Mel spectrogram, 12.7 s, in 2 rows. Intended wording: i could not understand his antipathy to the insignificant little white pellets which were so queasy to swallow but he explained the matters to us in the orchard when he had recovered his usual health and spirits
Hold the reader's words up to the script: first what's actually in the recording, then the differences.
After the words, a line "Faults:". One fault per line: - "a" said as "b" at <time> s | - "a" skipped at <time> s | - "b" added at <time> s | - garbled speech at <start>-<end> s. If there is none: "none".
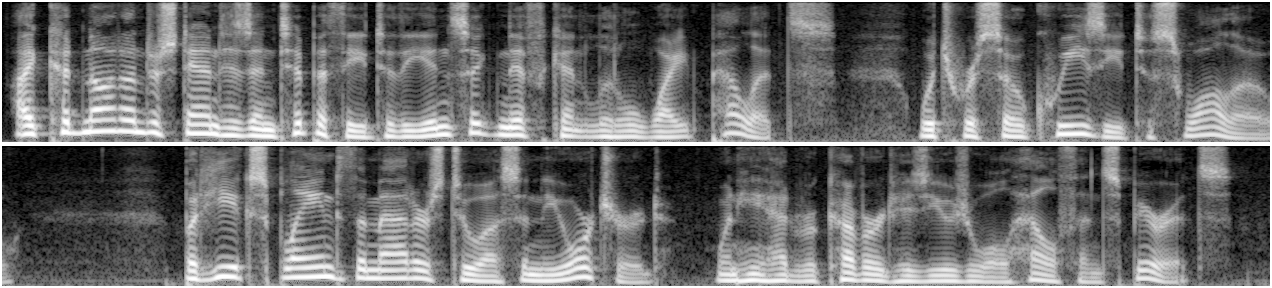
i could not understand his antipathy to the insignificant little white pellets which were so queasy to swallow but he explained the matters to us in the orchard when he had recovered his usual health and spirits
Faults:
none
